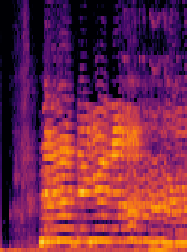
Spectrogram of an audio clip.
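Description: A child's voice singing one long held note that starts about half a second in, wavering slightly in pitch.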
